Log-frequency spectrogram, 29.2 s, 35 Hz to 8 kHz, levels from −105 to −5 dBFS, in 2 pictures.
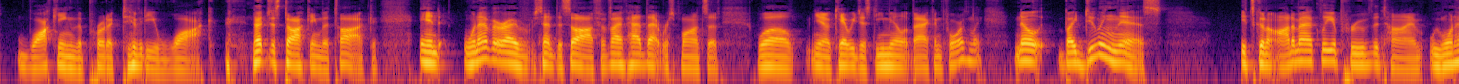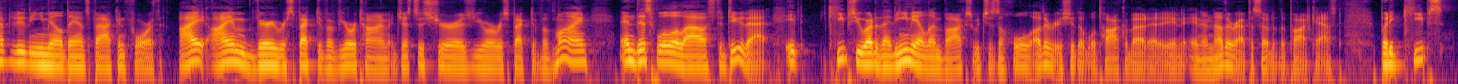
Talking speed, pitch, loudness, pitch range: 220 wpm, 120 Hz, -26 LUFS, 105-135 Hz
